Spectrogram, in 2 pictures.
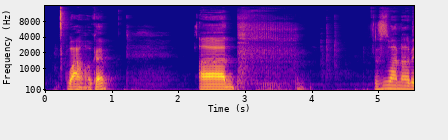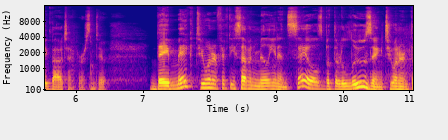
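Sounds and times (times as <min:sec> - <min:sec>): breathy noise: 0:02.9 - 0:03.9.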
